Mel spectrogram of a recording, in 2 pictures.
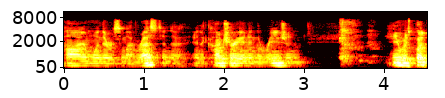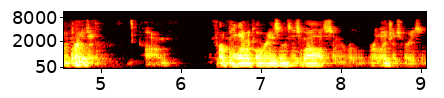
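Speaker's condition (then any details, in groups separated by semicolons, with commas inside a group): Cleft palate and cleft lip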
